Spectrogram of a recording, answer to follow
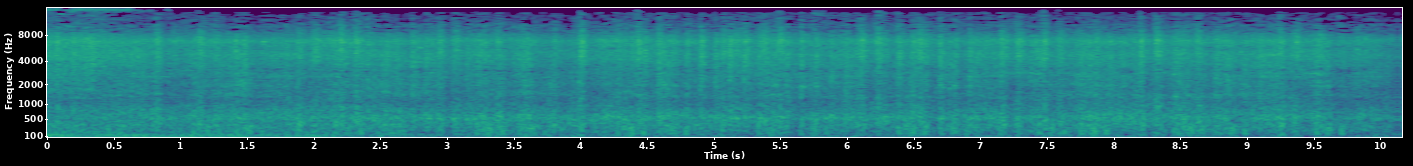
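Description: A Metra commuter train passing close by. A diesel locomotive's low engine tone fades out in the first second, then the cars roll past with a steady rush and a rapid clickety-clack of wheels over the rail joints.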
